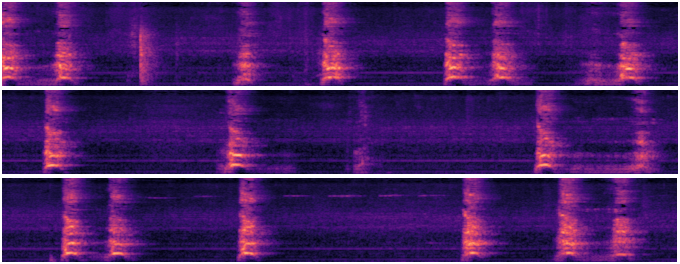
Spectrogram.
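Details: A basset hound gives a long run of deep, resonant barks, often in pairs or triplets, with short pauses and one longer quiet gap, a faint steady hum beneath.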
